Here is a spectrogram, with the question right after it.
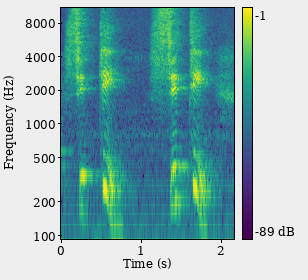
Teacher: it's a kind of doubling of that consonant sound that t sound that's very distinctive to the welsh english accent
